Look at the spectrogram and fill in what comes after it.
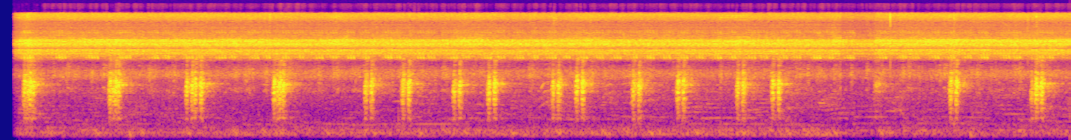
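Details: Frog croaking, described as a large, frightening animal: short broadband croaks repeated roughly every half second to second in an irregular series over a constant high insect-like hiss and low background rumble.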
